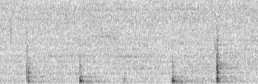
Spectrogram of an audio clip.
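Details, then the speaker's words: Worn rear and front U-joints on a vehicle, checked underneath with the shaft rocked by hand: sharp dry clacks about four to five a second from the slack; the same vehicle also has cracked front brakes and leaky wheel cylinders. "U-joint's worn out at the back. What about the front one? It's worn out too. U-joints are worn out."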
